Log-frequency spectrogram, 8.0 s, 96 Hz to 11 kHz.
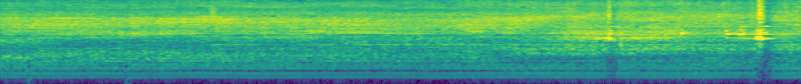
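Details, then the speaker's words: Honda EX800 generator (800 W max, 700 W continuous) after tune-up and governor adjustment toward 60 Hz; steady even engine note holding under load, tools clattering near the end; normal running under load. "hi boys she seems to be running good I mean it's a exe 800 so it's only rated for 800 watts but I think it's gonna work for what I want to do"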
